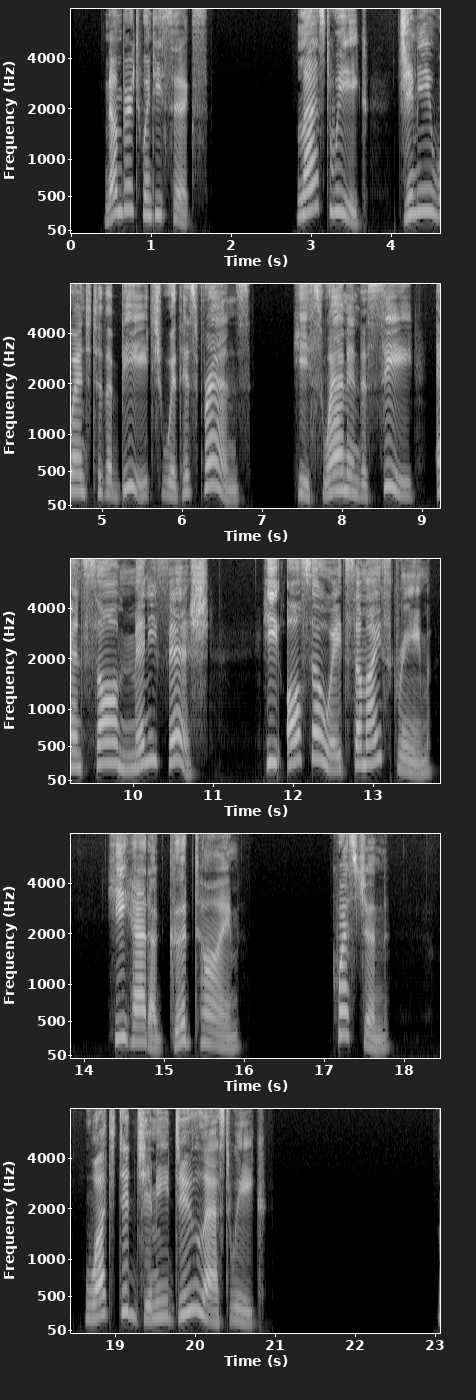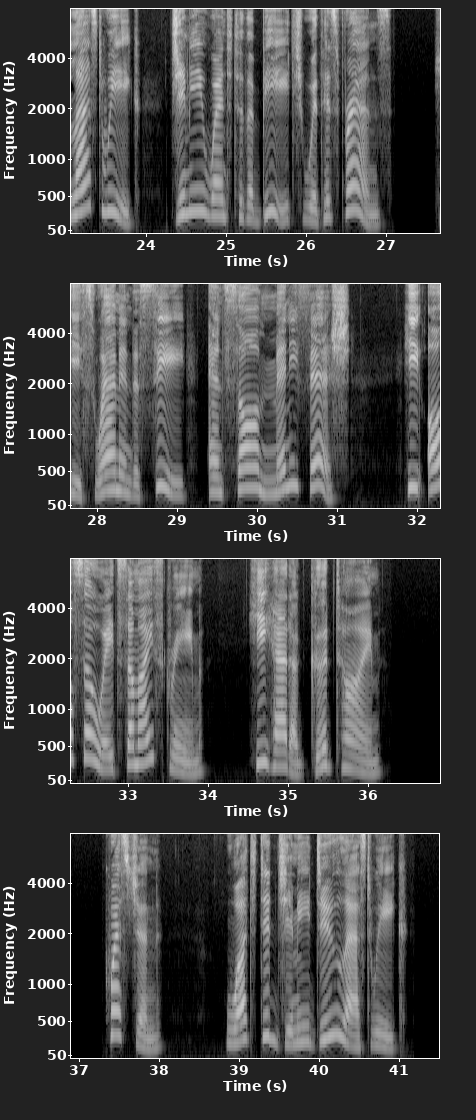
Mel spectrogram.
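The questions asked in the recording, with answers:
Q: What did Jimmy do last week?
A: He went to the beach with his friends.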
